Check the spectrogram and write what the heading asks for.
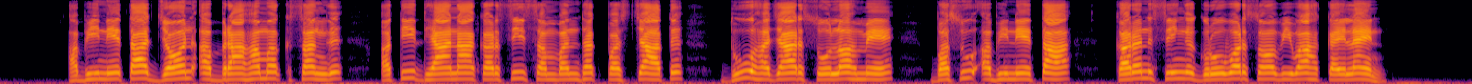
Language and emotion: Maithili, neutral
